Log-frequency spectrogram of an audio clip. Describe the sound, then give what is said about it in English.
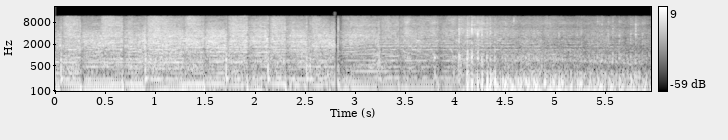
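A Harley-Davidson motorcycle engine rumbles loudly with a steady, throbbing idle, then revs harder near the end, the roar swelling and growing rougher. No one speaks. “Who needs a rev up? For Harley Heaven, the Harley Davidson Pan America is coming to Harley Heaven in Melbourne, Dandenong and Ringwood.”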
